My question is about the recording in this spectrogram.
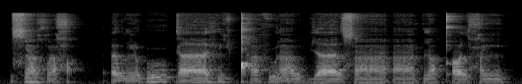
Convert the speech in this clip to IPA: ɕ æ̃ χʷ æ̃ ħ | ʔ ɜ w l ĩ ʊ̯ ʔ uː ɡ æː fʲ ũ ç ǃʰ æ̃ f u ɾ æ̃ː w bʲ æː l ɬ æ̃ː ʔ æ̃ː pʲ æ̃ qʼ œ l ħ ĩ

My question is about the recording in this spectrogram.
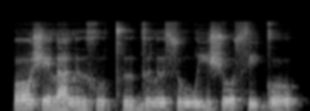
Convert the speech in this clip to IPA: ɔ ʃ e l a l ɯ x u t̪ʰ ɯ ɡ ɯ l ɯ s u w i ʃ o s i ɡ o

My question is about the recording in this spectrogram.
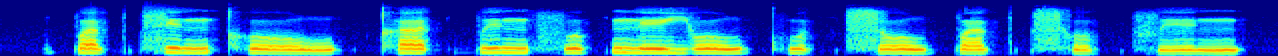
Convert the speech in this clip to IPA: p ɐ˨˥ k̚ t͡s ɪ˧ ŋ kʰ o˨˩ w | kʰ ɐ˧ t̚ p ɪ˥ ŋ f ʊ˨˥ k̚ n̪ e˨ j o˨ w kʷʰ ɐ˨˥ k̚ s o˨ w p ɐ˨˥ k̚ t͡sʰ ʊ˨ k̚ f ɪ˨ ŋ

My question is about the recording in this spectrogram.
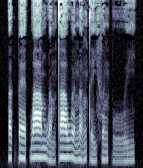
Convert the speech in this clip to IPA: ɐ˧ k̚ p ɛː˧ t̚ w aː˥ m w ɐ˨ m t̪ aː˥ w ɵ˨˧ n ɐ˨˥ ŋ t̪ e˨ j f ɵ˧ n p uː˨˧ j

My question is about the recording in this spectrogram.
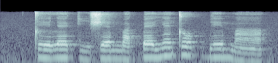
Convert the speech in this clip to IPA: t e˧ l ɛ˧ k i˨ ʃ ɛ˧ m a˨ k͡p ɛ˧ j ɛ̃˦ t o˦ ɡ͡b e˧ m ã˨

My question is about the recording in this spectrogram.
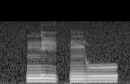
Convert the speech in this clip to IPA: n iː˥˨ k̚ ɲ u˧

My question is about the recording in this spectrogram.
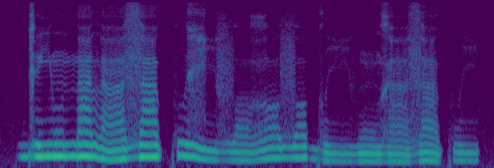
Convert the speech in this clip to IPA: ɡ ɪ˦ j ũ˦ n a˦ l a˨˦ z a˦ kʷ ɪ˦ ɣ i˨ v ɔ˨ ɣ ɔ˦ v ɔ˦ ɡʷ iː˨ β ũ˨ ɣ a˨ z a˦˨ kʷ i˦

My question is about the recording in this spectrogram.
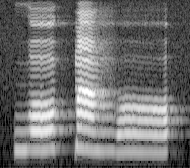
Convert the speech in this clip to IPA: w ɔ k͡p ã v ɔ̤

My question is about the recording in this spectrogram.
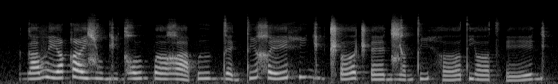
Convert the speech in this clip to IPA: ɡ a˨˥ v eː˨˥ q eː˧ ʑ u˧ ɡ i˧˩˧ ɡ ʁ u˧˥˧ ɡ p ʌː˧ ʁ a˧˩˧ p ɯː˧ ɡ d ɛ˧˩˧ ɡ t i˧˥˧ χ eː˨˥ h i˧˥˧ ɡ i˥˨ ɡ t͡ʃʼ ʌː˧˥˧ t͡ʃʼ ɛː˧ ɡ ʑ ʌ˨˥ ɡ t i˧˥˧ h ʌː˨˥ t j ʌː˧ t͡sʼ eː˨˥ ɡ

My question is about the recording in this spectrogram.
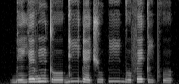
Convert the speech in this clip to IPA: b e˨ j ɛ˦ v ũ˦ t oː˨ ɡ iː˦ ɗ ɛ˨ t͡ʃ u˨ p iː˦ b ʊ˨ f ɛ˦ t i˨ pʰ ʊ˨

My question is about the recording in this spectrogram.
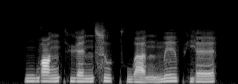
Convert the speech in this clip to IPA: m w ɑ˨˦ ŋ t̪ʰ ɥ ɛ˨˦ n s u˨˦ t̪ʰ w a̰˨˩ n m e˦ ɪ̯ pʰ j ɛ˨˦

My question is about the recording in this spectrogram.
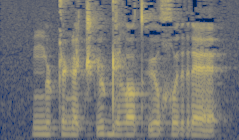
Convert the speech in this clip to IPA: ŋ ʉ ʈ e ɳ ɛ t͡ʃʼ y ɖ e l ɔ tʼ ʉ χʷ ɛ r ɛ

